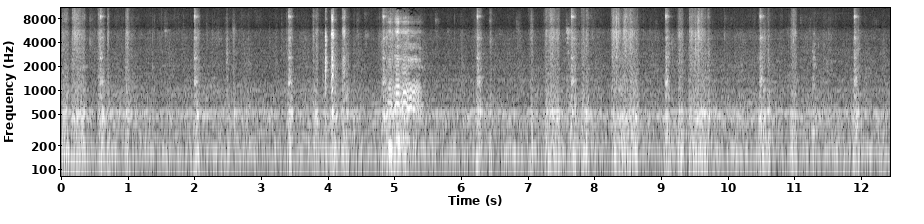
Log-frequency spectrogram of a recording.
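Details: A bouncy baby fainting goat in a new sweater on a Pennsylvania farm gives one brief wavering bleat amid sharp tapping sounds and a steady low hum.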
